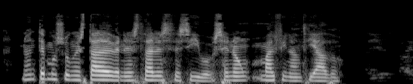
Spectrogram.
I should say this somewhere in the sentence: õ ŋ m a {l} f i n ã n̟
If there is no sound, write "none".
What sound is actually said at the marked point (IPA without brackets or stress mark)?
l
